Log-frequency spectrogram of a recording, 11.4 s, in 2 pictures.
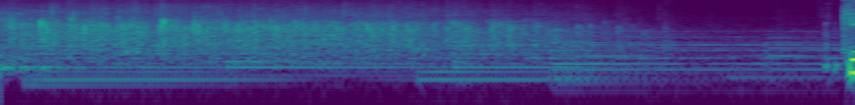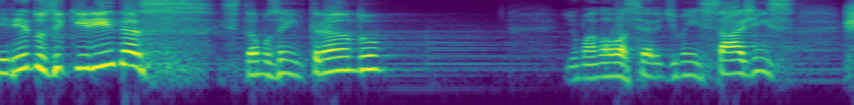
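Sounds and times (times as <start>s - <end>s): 
audience applause: 0.0s - 4.5s
speech: 5.6s - 8.4s, 9.5s - 11.3s.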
